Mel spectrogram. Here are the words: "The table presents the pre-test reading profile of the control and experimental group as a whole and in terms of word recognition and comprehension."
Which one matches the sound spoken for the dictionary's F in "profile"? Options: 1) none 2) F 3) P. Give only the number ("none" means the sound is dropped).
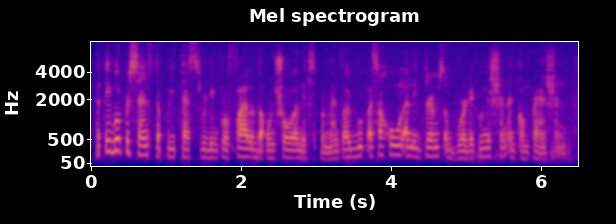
2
